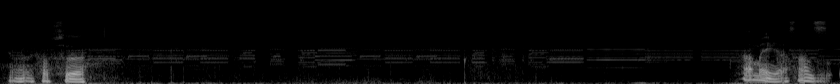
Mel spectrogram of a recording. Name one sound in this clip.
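Retro video game title music plays.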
